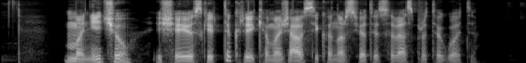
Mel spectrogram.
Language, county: Lithuanian, Vilnius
